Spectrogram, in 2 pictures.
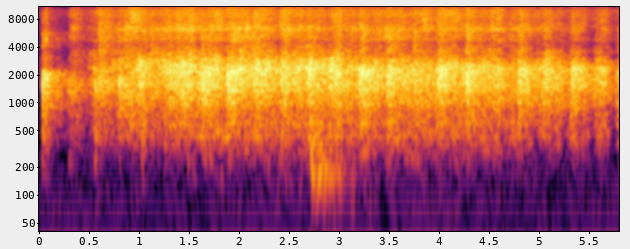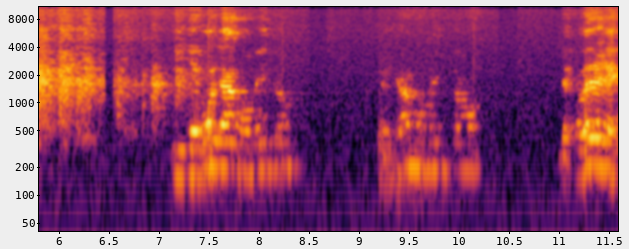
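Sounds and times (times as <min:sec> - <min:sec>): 
audience applause: 0:00.0 - 0:07.1
speech: 0:07.3 - 0:08.5, 0:09.2 - 0:10.3, 0:11.0 - 0:11.5.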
